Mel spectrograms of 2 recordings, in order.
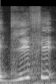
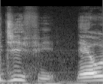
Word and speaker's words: GIF: É GIF ou DIF? O errado é DIF.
